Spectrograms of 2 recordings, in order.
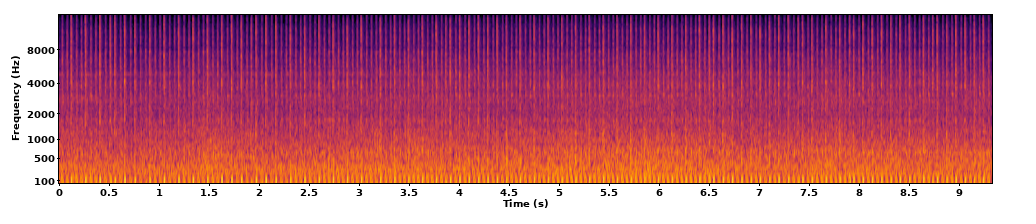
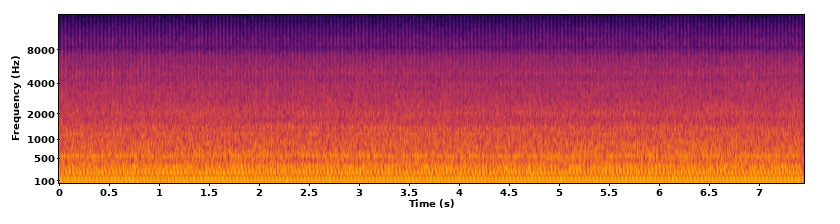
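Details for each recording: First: Classic Briggs & Stratton 3.5 hp mower (red one) just started after servicing, previously tipped on its side with fuel over the carburetor: steady even firing but below desired speed; owner may change top governor spring. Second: Briggs and Stratton lawn mower, previously failing to start and running very rough, run up after a quick repair; steady even drone at constant speed, no surging or popping; normal running.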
